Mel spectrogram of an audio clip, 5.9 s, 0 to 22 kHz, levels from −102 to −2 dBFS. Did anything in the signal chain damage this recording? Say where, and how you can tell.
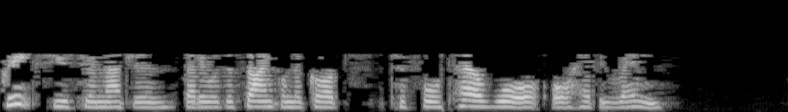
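Yes, and it's at the codec stage, all the way through the clip. The speech has nothing above 3 kHz and a watery, swirly texture, with s sounds reduced to metallic chirps and consonant attacks smeared. That's heavy MP3 compression. The encoder was likely starved of bits, at a rate that fits something around 8 kbps, so it chopped the treble at a fixed cutoff and kept dropping weak frequency lines in and out from frame to frame.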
